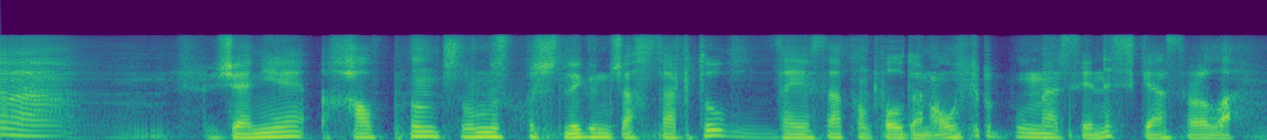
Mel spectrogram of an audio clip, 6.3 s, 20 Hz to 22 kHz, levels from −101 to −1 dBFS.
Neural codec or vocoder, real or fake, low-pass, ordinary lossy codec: codec, 16 kHz, about 1 kbps, DyCAST, with the encoder's durations; fake; none; none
